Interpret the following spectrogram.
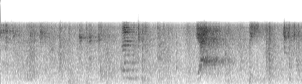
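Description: A horse walking on the soft dirt footing of an indoor arena: dull, scattered hoof thuds and taps, with brief snatches of voices and a loud breathy rush about four seconds in.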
